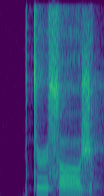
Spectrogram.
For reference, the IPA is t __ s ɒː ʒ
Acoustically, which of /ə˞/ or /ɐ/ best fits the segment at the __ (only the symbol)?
ə˞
